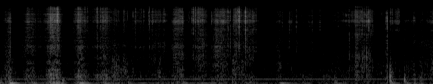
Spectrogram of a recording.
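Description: Gloved hands carve a solid pale wooden block with a gouge, lifting long shavings. Quiet, bright scraping and rasping strokes come in repeated bursts over a faint steady low hum.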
